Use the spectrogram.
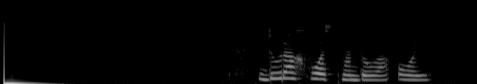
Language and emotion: Russian, neutral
